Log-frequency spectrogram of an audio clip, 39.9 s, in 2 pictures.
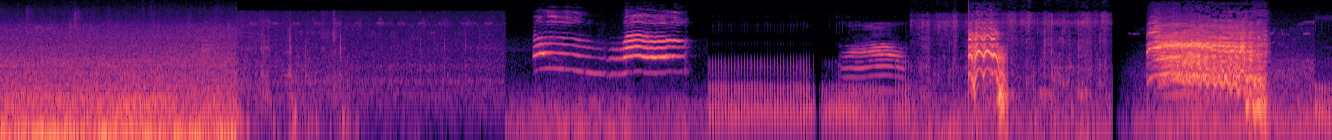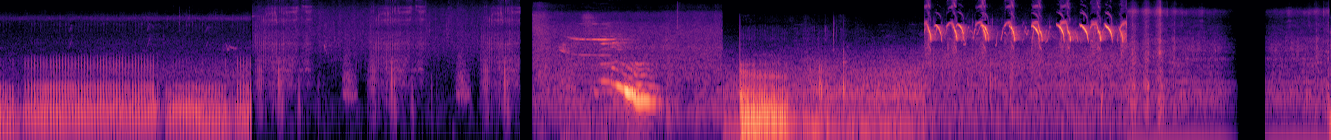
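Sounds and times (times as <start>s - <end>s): horse whinnying: 14.6s - 15.2s, 17.2s - 19.1s
wavering animal calls: 28.4s - 29.9s, 33.9s - 36.9s.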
